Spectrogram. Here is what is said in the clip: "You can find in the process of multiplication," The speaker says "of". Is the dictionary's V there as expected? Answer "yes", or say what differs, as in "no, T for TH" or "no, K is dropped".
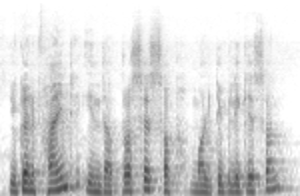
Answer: no, P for V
